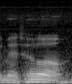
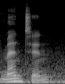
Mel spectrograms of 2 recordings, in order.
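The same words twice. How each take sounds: First: The name is said with French sounds. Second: The name is said with English sounds.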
